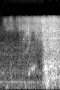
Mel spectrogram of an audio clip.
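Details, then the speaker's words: Home mechanical ventilator of a speaking adult user: a soft background hiss swells into a loud rush of airflow as the ventilator delivers a breath; ventilator breath cycle. "hello everyone my name is that noise you're hearing is my ventilator and welcome to my not managed on page turners"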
